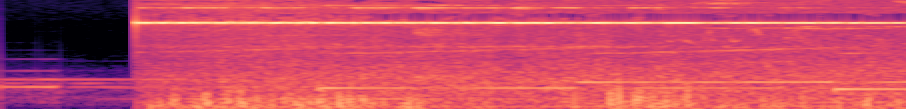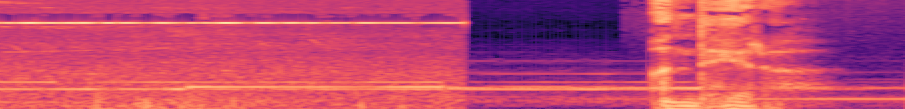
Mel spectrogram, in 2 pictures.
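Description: An animated train grinds to a halt in a dark, dense forest between two stations, with a long rumbling roll and squealing wheels, then a short sharp metallic burst after it falls quiet.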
